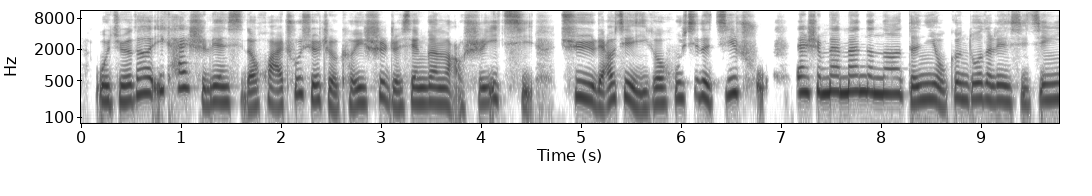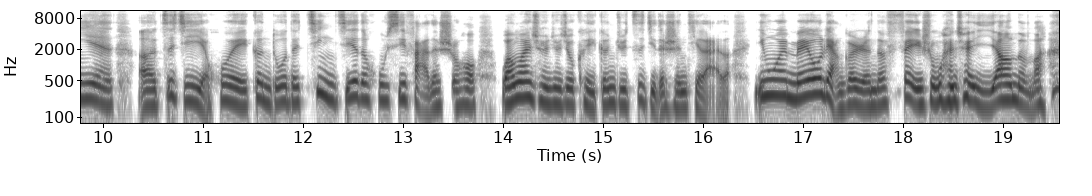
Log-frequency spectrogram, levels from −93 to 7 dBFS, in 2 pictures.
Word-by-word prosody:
我 200 Hz, -, +3 dB
觉 200 Hz, +1 st, 0 dB
得 280 Hz, +3 st, +1 dB
一 325 Hz, -, -1 dB
开 365 Hz, +2 st, -1 dB
始 270 Hz, -, -4 dB
练 195 Hz, +2 st, +1 dB
习 195 Hz, -, -6 dB
的 155 Hz, +1 st, 0 dB
话， 160 Hz, -1 st, -3 dB
初 280 Hz, +10 st, -4 dB
学 215 Hz, -8 st, 0 dB
者 195 Hz, -, -3 dB
可 165 Hz, -, -5 dB
以 185 Hz, +2 st, +2 dB
试 230 Hz, +5 st, -3 dB
着 165 Hz, -4 st, -2 dB
先 185 Hz, +2 st, +1 dB
跟 185 Hz, -1 st, +1 dB
老 175 Hz, -, -4 dB
师 185 Hz, +1 st, -3 dB
一 225 Hz, -, -2 dB
起 -, -, -3 dB, 0.2 s
去 240 Hz, -5 st, +1 dB
了 180 Hz, +4 st, 0 dB
解 225 Hz, -1 st, +1 dB
一 150 Hz, -4 st, -1 dB
个 185 Hz, +3 st, 0 dB
呼 230 Hz, +5 st, -4 dB
吸 235 Hz, +3 st, -3 dB
的 240 Hz, -2 st, +3 dB
基 260 Hz, +8 st, -1 dB
础， 375 Hz, +5 st, -9 dB, 0.3 s
但 300 Hz, 0 st, +2 dB
是 300 Hz, +1 st, 0 dB
慢 295 Hz, +1 st, +4 dB
慢 310 Hz, +1 st, +3 dB
地 305 Hz, -1 st, +2 dB
呢， 285 Hz, 0 st, +1 dB
等 205 Hz, -4 st, 0 dB
你 220 Hz, -, 0 dB
有 205 Hz, -5 st, +1 dB
更 220 Hz, +7 st, -3 dB
多 225 Hz, +1 st, -1 dB
的 220 Hz, -, -2 dB
练 205 Hz, -1 st, 0 dB
习 190 Hz, -1 st, -6 dB
经 215 Hz, +4 st, -2 dB
验， 205 Hz, -7 st, 0 dB, 0.2 s
呃， 165 Hz, +1 st, 0 dB
自 235 Hz, +10 st, -4 dB
己 205 Hz, -3 st, -2 dB
也 165 Hz, -, 0 dB
会 185 Hz, -6 st, 0 dB
更 215 Hz, +2 st, -1 dB
多 185 Hz, +2 st, -1 dB
的 190 Hz, -1 st, -2 dB
进 225 Hz, +3 st, -1 dB
阶 225 Hz, +5 st, +1 dB
的 225 Hz, -2 st, -1 dB
呼 210 Hz, 0 st, -5 dB
吸 210 Hz, +2 st, -2 dB
法 220 Hz, -, -3 dB
的 155 Hz, +2 st, -4 dB
时 165 Hz, 0 st, -4 dB
候， 170 Hz, -1 st, -2 dB, 0.2 s
完 190 Hz, +3 st, +5 dB
完 240 Hz, +1 st, +6 dB
全 205 Hz, -4 st, -1 dB
全 180 Hz, 0 st, 0 dB
就 180 Hz, 0 st, 0 dB
可 175 Hz, 0 st, -5 dB
以 150 Hz, -, 0 dB
根 175 Hz, +4 st, -2 dB
据 170 Hz, -1 st, -2 dB
自 190 Hz, +6 st, -9 dB
己 150 Hz, -, -3 dB
的 135 Hz, +2 st, -4 dB
身 150 Hz, -1 st, -2 dB
体 150 Hz, -, -6 dB
来 -, -, -3 dB
了， -, -, -8 dB, 0.2 s
因 255 Hz, 0 st, +2 dB
为 260 Hz, -1 st, +3 dB
没 230 Hz, 0 st, +4 dB
有 270 Hz, +2 st, +8 dB
两 240 Hz, -, +2 dB
个 175 Hz, +3 st, +2 dB
人 160 Hz, -1 st, +2 dB
的 170 Hz, +1 st, -1 dB
肺 185 Hz, 0 st, +1 dB
是 195 Hz, -, 0 dB
完 195 Hz, 0 st, +4 dB
全 210 Hz, -2 st, +3 dB
一 160 Hz, -3 st, -3 dB
样 215 Hz, +3 st, +5 dB
的 180 Hz, -4 st, 0 dB
嘛， 165 Hz, +3 st, -3 dB
200 Hz, 300 characters per minute, -23 LUFS, 175-235 Hz, 0.3 s, 有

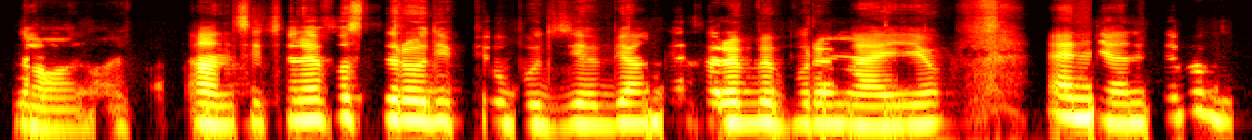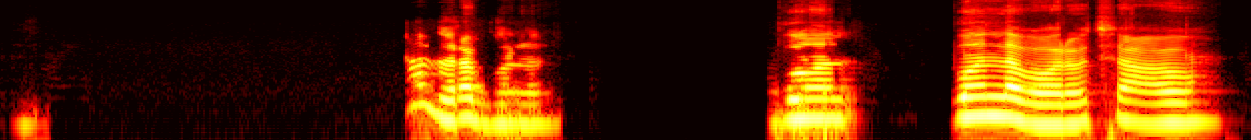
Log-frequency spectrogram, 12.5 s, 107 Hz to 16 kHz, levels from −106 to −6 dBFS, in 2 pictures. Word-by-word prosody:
No 170 Hz, -2 st, -3 dB, 0.2 s
no, -, -, -21 dB
e -, -, -19 dB, 0.3 s
anzi 195 Hz, 0 st, +2 dB
ce 220 Hz, -, -10 dB
ne 225 Hz, 0 st, +4 dB
fossero 230 Hz, -2 st, +1 dB
di 210 Hz, -1 st, -5 dB
più 210 Hz, -2 st, -12 dB
bugie 190 Hz, 0 st, -6 dB
bianche 205 Hz, +3 st, -3 dB
sarebbe 205 Hz, 0 st, +3 dB
pure 195 Hz, +1 st, -3 dB
meglio. 190 Hz, 0 st, -1 dB, 0.5 s
Eh 255 Hz, -2 st, +2 dB
niente, 205 Hz, +1 st, -4 dB
va 305 Hz, -, -9 dB
bene. 200 Hz, -5 st, -13 dB, 1.9 s
Allora 245 Hz, -9 st, +4 dB
buon 195 Hz, -1 st, -10 dB, 1.0 s
Buon 235 Hz, +2 st, +2 dB, 0.5 s
buon 255 Hz, +1 st, +5 dB
lavoro, 195 Hz, -4 st, +5 dB
ciao. 205 Hz, -1 st, -2 dB
205 Hz, 115 wpm, -20 LUFS, 195-225 Hz, 1.9 s, buon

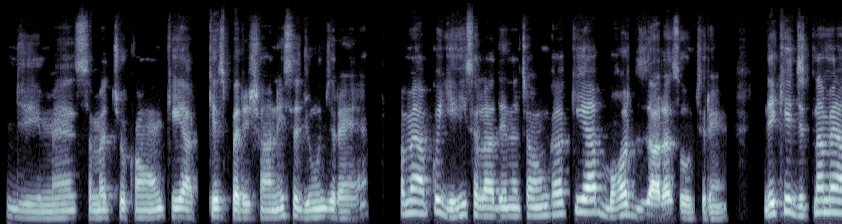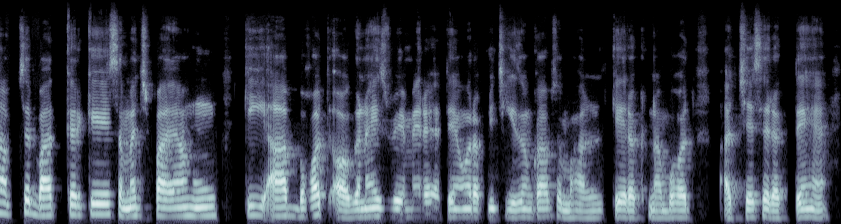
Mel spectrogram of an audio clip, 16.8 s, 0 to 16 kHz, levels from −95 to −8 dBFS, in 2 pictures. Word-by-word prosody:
जी, 110 Hz, -3 st, -7 dB
मैं 110 Hz, +2 st, -5 dB
समझ 115 Hz, +1 st, -3 dB
चुका 125 Hz, -2 st, -4 dB
हूँ 115 Hz, +3 st, -1 dB
कि 135 Hz, 0 st, +1 dB
आप 125 Hz, -2 st, 0 dB
किस 135 Hz, 0 st, +2 dB
परेशानी 115 Hz, +2 st, 0 dB
से 145 Hz, 0 st, -2 dB
जूझ 125 Hz, +2 st, -1 dB
रहे 110 Hz, -3 st, -1 dB
हैं -, -, -13 dB, 0.3 s
और 175 Hz, -, -2 dB
मैं 195 Hz, +1 st, +1 dB
आपको 185 Hz, +2 st, +1 dB
यही 150 Hz, -4 st, -1 dB
सलाह 140 Hz, -4 st, +1 dB
देना 140 Hz, +1 st, -1 dB
चाहूँगा 150 Hz, +5 st, -1 dB
कि 210 Hz, -, 0 dB
आप 200 Hz, -, +2 dB
बहुत 155 Hz, +3 st, +1 dB
ज़्यादा 110 Hz, +2 st, +5 dB
सोच 110 Hz, -4 st, -4 dB
रहे 100 Hz, -, -4 dB
हैं। 100 Hz, -, -9 dB, 0.4 s
देखिए 180 Hz, +5 st, +3 dB
जितना 190 Hz, +3 st, -1 dB
मैं 200 Hz, 0 st, +2 dB
आपसे 185 Hz, +1 st, +1 dB
बात 150 Hz, 0 st, +5 dB
करके 165 Hz, +1 st, +3 dB
समझ 140 Hz, -4 st, +2 dB, 0.2 s
पाया 135 Hz, -1 st, +4 dB
हूँ 140 Hz, 0 st, +2 dB, 0.3 s
कि 155 Hz, -1 st, -3 dB, 0.2 s
आप 140 Hz, 0 st, +5 dB
बहुत 145 Hz, +5 st, +2 dB
ऑर्गनाइज़्ड 130 Hz, +3 st, +1 dB
वे 130 Hz, -, +4 dB
में 125 Hz, -, -4 dB
रहते 120 Hz, -1 st, -2 dB
हैं 125 Hz, -, -1 dB
और 125 Hz, -, +2 dB
अपनी 260 Hz, -, -1 dB
चीज़ों 125 Hz, -, -3 dB
को 125 Hz, -, -1 dB
आप 130 Hz, 0 st, 0 dB
संभाल 115 Hz, -3 st, -4 dB, 0.2 s
के 120 Hz, -, +2 dB
रखना, 110 Hz, 0 st, -3 dB
बहुत 115 Hz, +1 st, 0 dB, 0.3 s
अच्छे 125 Hz, -, 0 dB
से 130 Hz, +2 st, +1 dB
रखते 110 Hz, -, -1 dB
हैं। 120 Hz, -2 st, -1 dB
130 Hz, 205 wpm, -24 LUFS, 115-150 Hz, 0.4 s, ज़्यादा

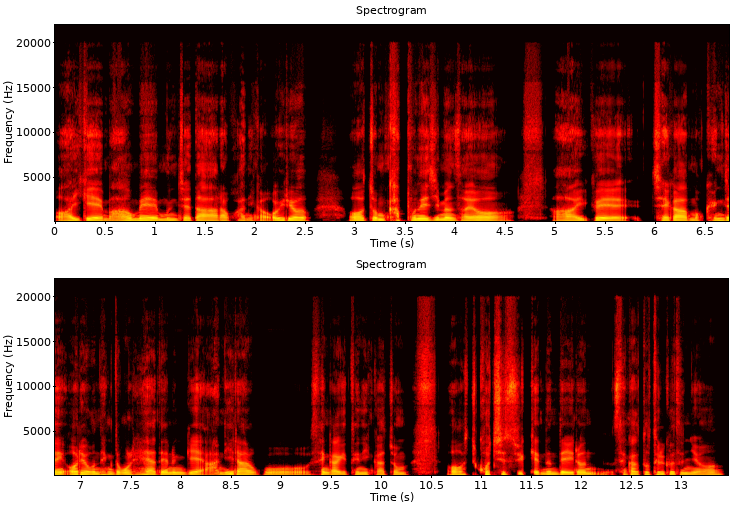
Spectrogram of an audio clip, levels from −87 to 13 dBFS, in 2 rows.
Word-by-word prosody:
아 90 Hz, -1 st, 0 dB
이게 105 Hz, +2 st, +3 dB
"마음의 140 Hz, -, +2 dB
문제다."라고 100 Hz, -5 st, -1 dB
하니까 90 Hz, -1 st, -5 dB
오히려 160 Hz, +3 st, +3 dB, 0.4 s
어 140 Hz, -, +3 dB
좀 145 Hz, +2 st, +1 dB
가뿐해지면서요 120 Hz, -, +2 dB, 0.4 s
아 100 Hz, +1 st, -1 dB
이게 110 Hz, -5 st, +2 dB, 0.3 s
제가 130 Hz, +2 st, +2 dB
뭐 110 Hz, -1 st, -5 dB
굉장히 130 Hz, +5 st, +1 dB
어려운 155 Hz, -3 st, +2 dB
행동을 125 Hz, -3 st, 0 dB
해야 150 Hz, +4 st, +1 dB
되는 130 Hz, -3 st, +1 dB
게 115 Hz, -2 st, +1 dB
아니라고 125 Hz, -3 st, -1 dB
생각이 130 Hz, -5 st, 0 dB
드니까 105 Hz, -2 st, -4 dB
좀 105 Hz, 0 st, -4 dB, 0.4 s
'어 150 Hz, 0 st, +1 dB, 0.2 s
고칠 175 Hz, +2 st, 0 dB
수 130 Hz, -, -3 dB
있겠는데.' 140 Hz, +1 st, +1 dB
이런 130 Hz, 0 st, +1 dB, 0.2 s
생각도 155 Hz, -4 st, -2 dB
들거든요. 125 Hz, -5 st, -2 dB
125 Hz, 330 characters per minute, -24 LUFS, 105-145 Hz, 0.4 s, 이게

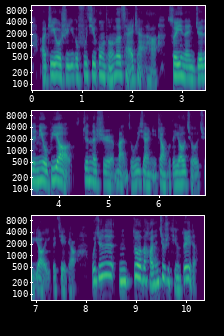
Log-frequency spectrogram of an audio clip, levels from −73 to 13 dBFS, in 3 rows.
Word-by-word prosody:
啊， -, -, -3 dB
这 145 Hz, +4 st, -1 dB
又 165 Hz, -1 st, +4 dB
是 150 Hz, -1 st, -2 dB
一 150 Hz, +1 st, -2 dB
个 155 Hz, -, -3 dB
夫 175 Hz, +5 st, -7 dB
妻 170 Hz, 0 st, 0 dB
共 170 Hz, -1 st, -1 dB
同 140 Hz, -1 st, -3 dB
的 180 Hz, 0 st, +3 dB
财 175 Hz, -4 st, -2 dB
产 135 Hz, -, -7 dB
哈。 -, -, -8 dB, 0.2 s
所 170 Hz, -, 0 dB
以 165 Hz, 0 st, +7 dB
呢， 145 Hz, -2 st, 0 dB
你 135 Hz, -, -2 dB
觉 150 Hz, +4 st, +2 dB
得 160 Hz, +1 st, 0 dB
你 165 Hz, -, +1 dB
有 165 Hz, -2 st, +4 dB
必 150 Hz, +4 st, -2 dB
要 165 Hz, -4 st, +4 dB, 0.2 s
真 170 Hz, -1 st, -3 dB
的 150 Hz, -, 0 dB
是 135 Hz, -1 st, -4 dB
满 -, -, -4 dB
足 130 Hz, +3 st, -7 dB
一 145 Hz, -, -4 dB
下 140 Hz, -3 st, -2 dB
你 125 Hz, -, -8 dB
丈 125 Hz, +1 st, -2 dB
夫 130 Hz, -, -15 dB
的 125 Hz, -, -8 dB
要 140 Hz, +1 st, +1 dB
求 140 Hz, -, -8 dB
去 -, -, -11 dB
要 -, -, 0 dB
一 -, -, -11 dB
个 -, -, -13 dB
借 -, -, -7 dB
条 -, -, -10 dB
儿， -, -, -7 dB, 0.3 s
我 220 Hz, -, 0 dB
觉 275 Hz, +6 st, +4 dB
得 310 Hz, -1 st, +2 dB
你 220 Hz, 0 st, +5 dB
做 285 Hz, -2 st, +8 dB
的 245 Hz, -, +1 dB
好 175 Hz, -8 st, +2 dB
像 190 Hz, +4 st, +1 dB
就 270 Hz, -, 0 dB
是 225 Hz, -4 st, -3 dB
挺 140 Hz, -10 st, -6 dB
对 250 Hz, -, +4 dB
的。 -, -, -12 dB
160 Hz, 330 characters per minute, -24 LUFS, 140-180 Hz, 0.3 s, 做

